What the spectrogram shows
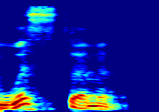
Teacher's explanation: Lafaz waw dan langsung bertemu dengan alif dan lam dikata as-sama, yang semestinya al-sama, ya. Namun karena pelafalan huruf lam yang berdekatan dengan huruf sin, maka langsung dileburkan atau diidghamkan langsung ke huruf sin. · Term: alif lam syamsiyah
